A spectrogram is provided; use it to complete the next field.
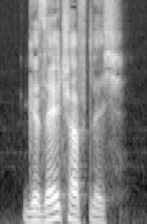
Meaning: social (of or pertaining to society)
- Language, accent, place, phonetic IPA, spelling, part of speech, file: German, Germany, Berlin, [ɡəˈzɛlʃaftlɪç], gesellschaftlich, adjective, De-gesellschaftlich.ogg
